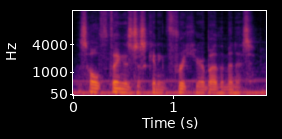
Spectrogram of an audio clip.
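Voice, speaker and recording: An actor playing a dogged, skeptical male police detective in a visual novel game, speaking in a measured, serious, matter-of-fact way over music. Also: sits low, steady tone, noisy background, lightly acted. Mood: brooding, resolute. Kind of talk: scripted visual novel narration and dialogue. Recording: music behind the voice.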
